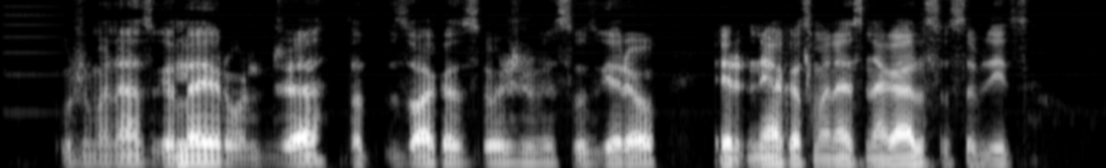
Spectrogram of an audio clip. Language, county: Lithuanian, Klaipėda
